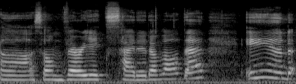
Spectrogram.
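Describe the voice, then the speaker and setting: A woman speaks with a Brazilian Portuguese accent in a bright, sharp tone at a fairly high pitch. Her pace is fairly slow, with ordinary pitch variation. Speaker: vlogger, former au pair. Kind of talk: casual vlog talk. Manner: halting, with filler sounds.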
